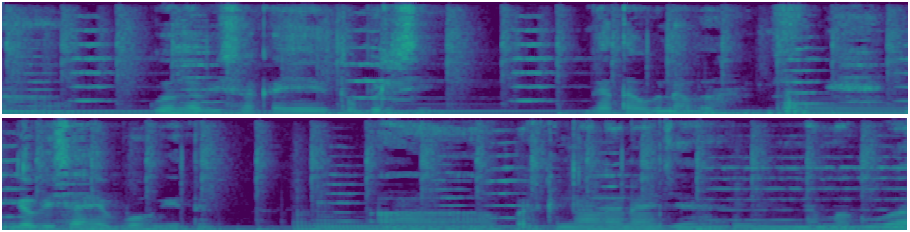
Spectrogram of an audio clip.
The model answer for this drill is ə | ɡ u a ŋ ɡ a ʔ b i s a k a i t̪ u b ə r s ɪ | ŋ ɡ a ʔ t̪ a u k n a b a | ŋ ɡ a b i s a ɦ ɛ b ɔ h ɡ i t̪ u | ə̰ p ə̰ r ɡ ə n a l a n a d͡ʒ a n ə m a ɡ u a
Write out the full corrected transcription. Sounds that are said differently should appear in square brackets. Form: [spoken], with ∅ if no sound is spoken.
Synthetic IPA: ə | ɡ u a ŋ ɡ a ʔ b i s a k a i t̪ u b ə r s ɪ | ŋ ɡ a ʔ t̪ a u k n a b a | ŋ ɡ a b i s a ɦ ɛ b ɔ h ɡ i t̪ u | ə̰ p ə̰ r [k] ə n a l a n a d͡ʒ a n [a] m a ɡ u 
